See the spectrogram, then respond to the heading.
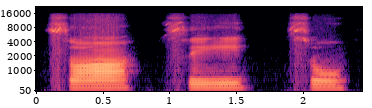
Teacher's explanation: صاد حروف مستعلیہ میں شامل ہے، صاد کا مخرج زبان کی نوک اور ثنایا علیہ اور ثنایا سفلی کے کنارے ہے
